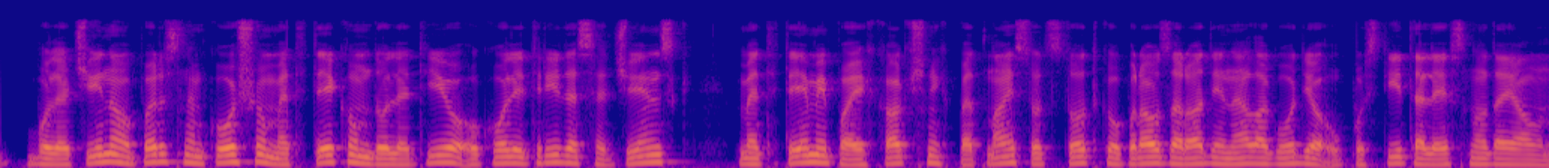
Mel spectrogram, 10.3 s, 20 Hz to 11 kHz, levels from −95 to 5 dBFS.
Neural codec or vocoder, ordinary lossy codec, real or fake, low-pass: none; none; real; 7.2 kHz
